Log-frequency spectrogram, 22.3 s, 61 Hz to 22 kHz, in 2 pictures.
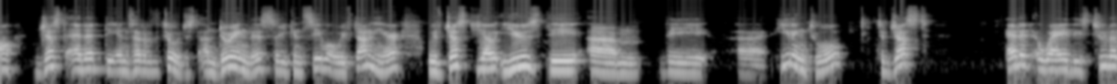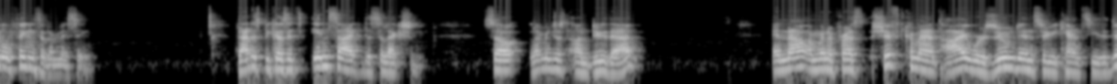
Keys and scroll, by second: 1.9 super+z, 2.7 super+z, 16.6 super+z, 17.2 super+z, 20.5 shift+super+i.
